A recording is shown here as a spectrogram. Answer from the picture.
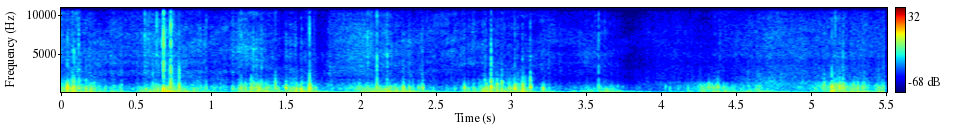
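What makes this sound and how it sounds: Fingernails scratch the surface of a flat, thin, solid cork board resting on a table. The result is a run of dry, raspy scratching strokes with soft crackly texture, mostly low and muffled, rising and fading in uneven bursts with a brief quieter lull near the end.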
